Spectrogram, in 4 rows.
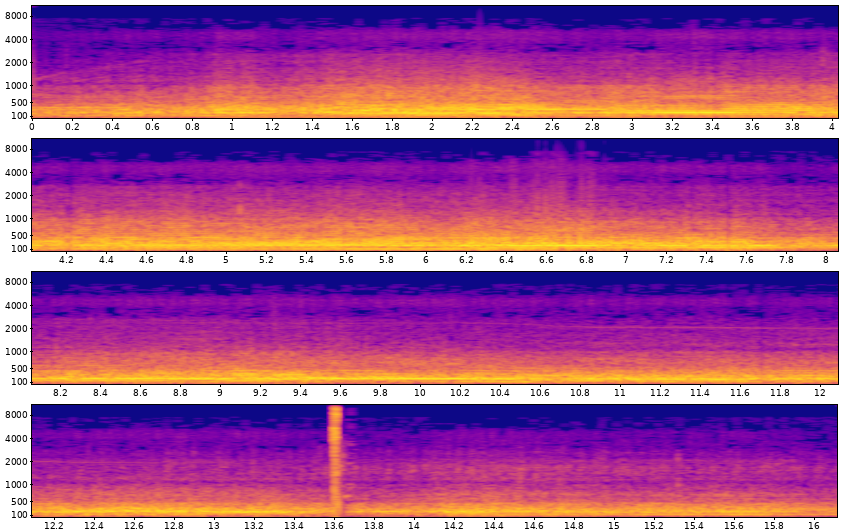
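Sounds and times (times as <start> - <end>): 
bomber piston engines revving during engine run-up at the head of the runway: 0.0 - 16.0
brief sharp click: 13.5 - 13.8.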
